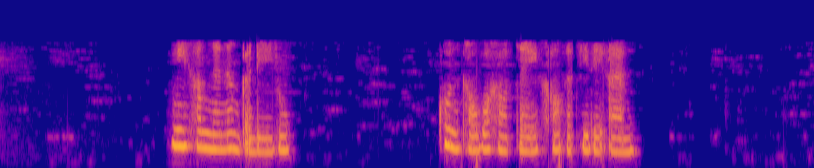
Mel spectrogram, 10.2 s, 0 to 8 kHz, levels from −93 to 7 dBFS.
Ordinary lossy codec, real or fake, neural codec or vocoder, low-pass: AAC, 16 kbps; real; none; 7.2 kHz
